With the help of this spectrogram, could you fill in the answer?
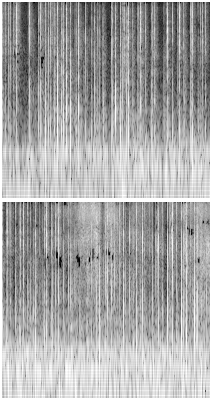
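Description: Long nails tap and scratch the cover and spine of the hardcover book "Doggerel" in its paper dust jacket. A steady flurry of quiet, crisp clicks mixes with a dry, papery scratching, bright in the upper range, with no ring after each tap.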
